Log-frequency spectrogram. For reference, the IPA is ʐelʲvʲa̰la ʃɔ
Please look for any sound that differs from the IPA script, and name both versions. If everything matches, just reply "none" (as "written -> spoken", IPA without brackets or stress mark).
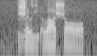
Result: lʲ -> l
